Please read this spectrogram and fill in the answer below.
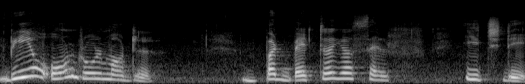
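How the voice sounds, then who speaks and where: A woman speaks very slowly, with long, frequent pauses. Her high pitch makes very wide swings. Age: 70s. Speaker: retired sales and customer service executive. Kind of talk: interview.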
